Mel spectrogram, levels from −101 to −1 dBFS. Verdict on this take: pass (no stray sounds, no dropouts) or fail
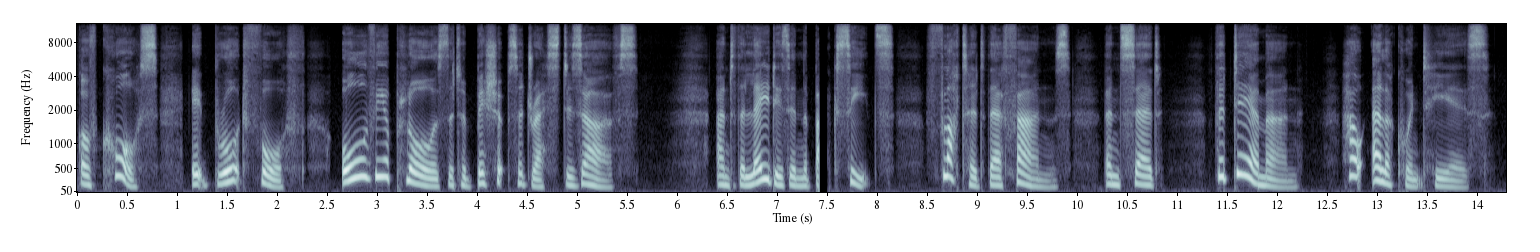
fail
